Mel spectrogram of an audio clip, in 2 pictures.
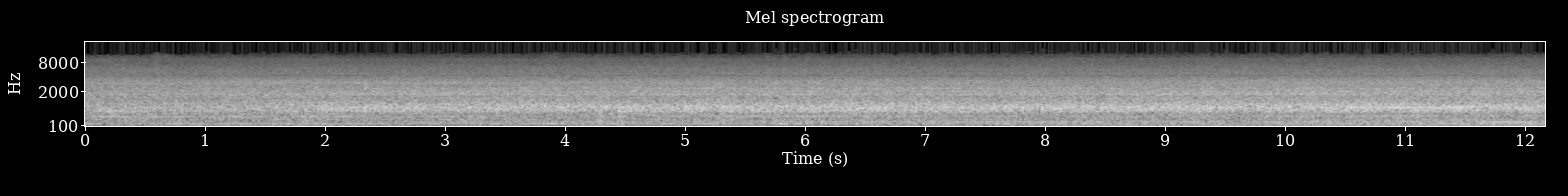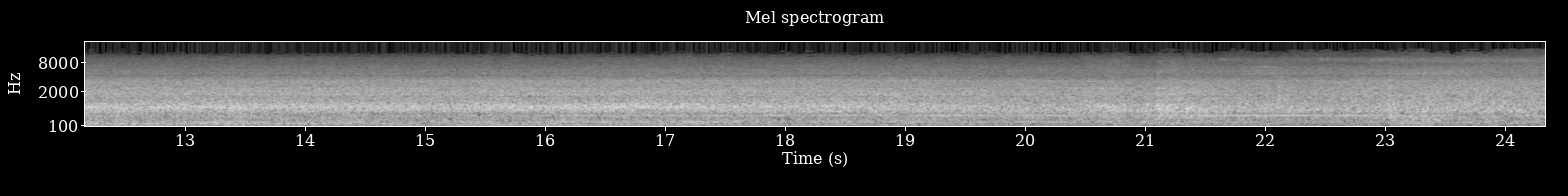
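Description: JR East E231-series electric train running at a steady speed: wheels rumbling on the rails, with a few steady hum tones under the noise.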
